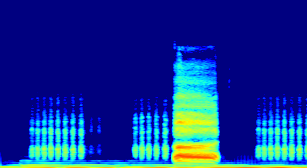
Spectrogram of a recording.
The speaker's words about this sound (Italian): Il gracchiare dei tre corvi accompagna la tua uscita dal giardino e poi dal centro Emerson. Un gracchiare che ti rimane nelle orecchie, come un presagio.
